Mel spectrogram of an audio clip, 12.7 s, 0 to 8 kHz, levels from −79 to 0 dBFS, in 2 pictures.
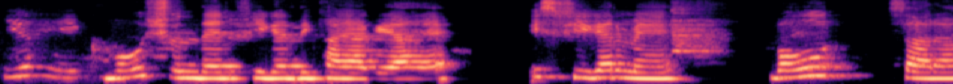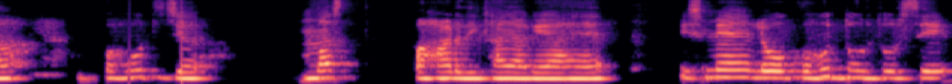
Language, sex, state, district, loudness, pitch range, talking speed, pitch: Hindi, female, Bihar, Jahanabad, -13 LUFS, 220-255 Hz, 125 wpm, 235 Hz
